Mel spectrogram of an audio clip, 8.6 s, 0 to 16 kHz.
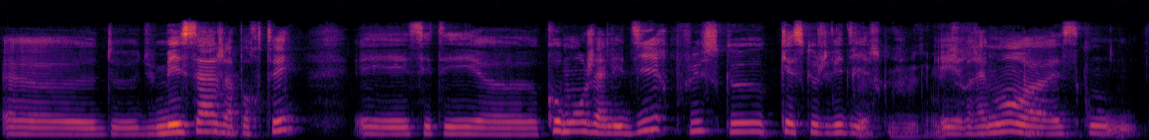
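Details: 22-year-old man who has stuttered since early childhood, which was marked by a slight speech delay; stuttering.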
